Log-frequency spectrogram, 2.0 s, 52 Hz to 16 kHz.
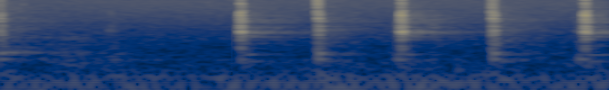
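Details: Chevrolet Corvair windshield washer pump on the bench, powered by an M12 battery: solenoid pulls the plunger in with sharp, consistent single clicks about every third of a second, working properly.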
